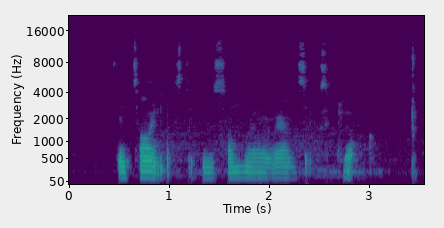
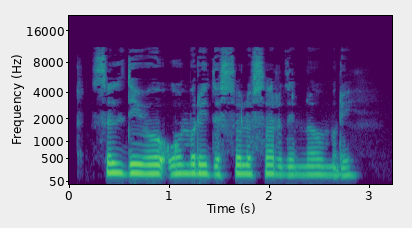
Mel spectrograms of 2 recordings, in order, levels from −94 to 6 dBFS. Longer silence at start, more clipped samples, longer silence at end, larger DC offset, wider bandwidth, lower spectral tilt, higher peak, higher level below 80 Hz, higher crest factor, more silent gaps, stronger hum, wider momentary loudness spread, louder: first, 0.5 s vs 0.25 s; neither; second, 0.1 s vs 0.4 s; neither; first, 13 kHz vs 11.5 kHz; about the same, -6 dB/octave vs -6.5 dB/octave; second, -24 dBFS vs -10 dBFS; second, -90 dBFS vs -70 dBFS; first, 22 dB vs 14 dB; neither; neither; first, 16 LU vs 10 LU; second, -44 LUFS vs -23 LUFS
